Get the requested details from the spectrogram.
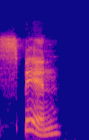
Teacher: But in the phonetic form, the square brackets, the P in spin does not have a puff of air. The puff of air, by the way, in pin is represented by a small little H up next to the P, to the right of the P. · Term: aspiration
